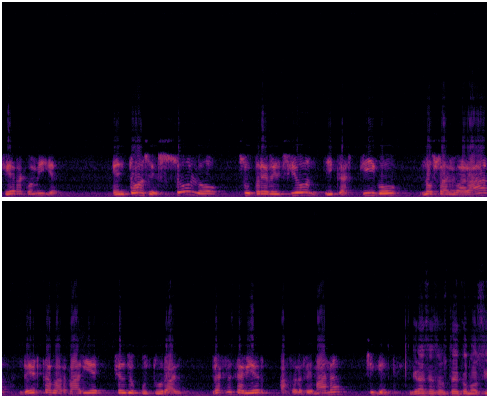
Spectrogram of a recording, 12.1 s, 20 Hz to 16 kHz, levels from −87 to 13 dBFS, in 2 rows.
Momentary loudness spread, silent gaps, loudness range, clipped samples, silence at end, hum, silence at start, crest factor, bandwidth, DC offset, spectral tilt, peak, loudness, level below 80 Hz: 8 LU; none; 2 LU; under 0.1%; 0 s; none; 0 s; 16 dB; 16 kHz; under 0.1%; -5 dB/octave; -20 dBFS; -35 LUFS; -66 dBFS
